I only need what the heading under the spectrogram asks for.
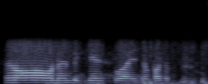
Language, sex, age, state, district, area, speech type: Telugu, female, 45-60, Andhra Pradesh, East Godavari, urban, conversation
